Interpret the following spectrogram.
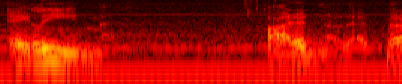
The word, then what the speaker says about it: Elim: called in my first instinct is to say Elam and it's pronounced elim I didn't know that but I did some research Aileen so elim Aileen however you want to say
